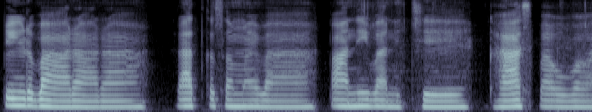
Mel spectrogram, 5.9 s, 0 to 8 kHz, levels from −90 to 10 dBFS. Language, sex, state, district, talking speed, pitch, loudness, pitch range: Bhojpuri, female, Uttar Pradesh, Deoria, 140 wpm, 160 Hz, -22 LUFS, 160-175 Hz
